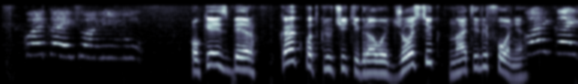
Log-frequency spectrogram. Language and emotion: Russian, positive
